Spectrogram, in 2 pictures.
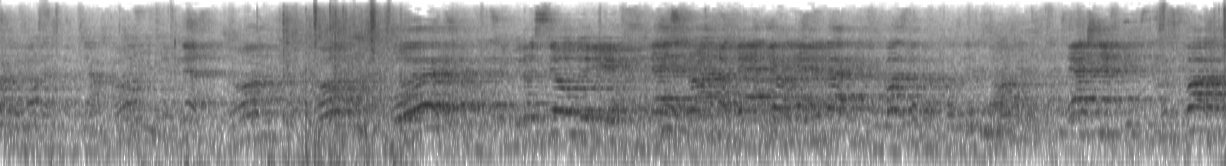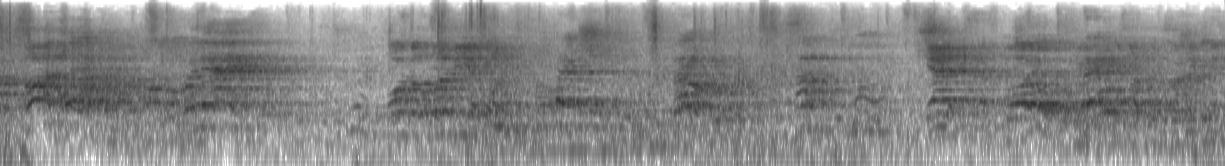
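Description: Fighters' kicks and punches thud against each other.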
